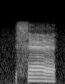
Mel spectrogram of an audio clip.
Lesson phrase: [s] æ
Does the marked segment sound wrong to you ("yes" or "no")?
no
